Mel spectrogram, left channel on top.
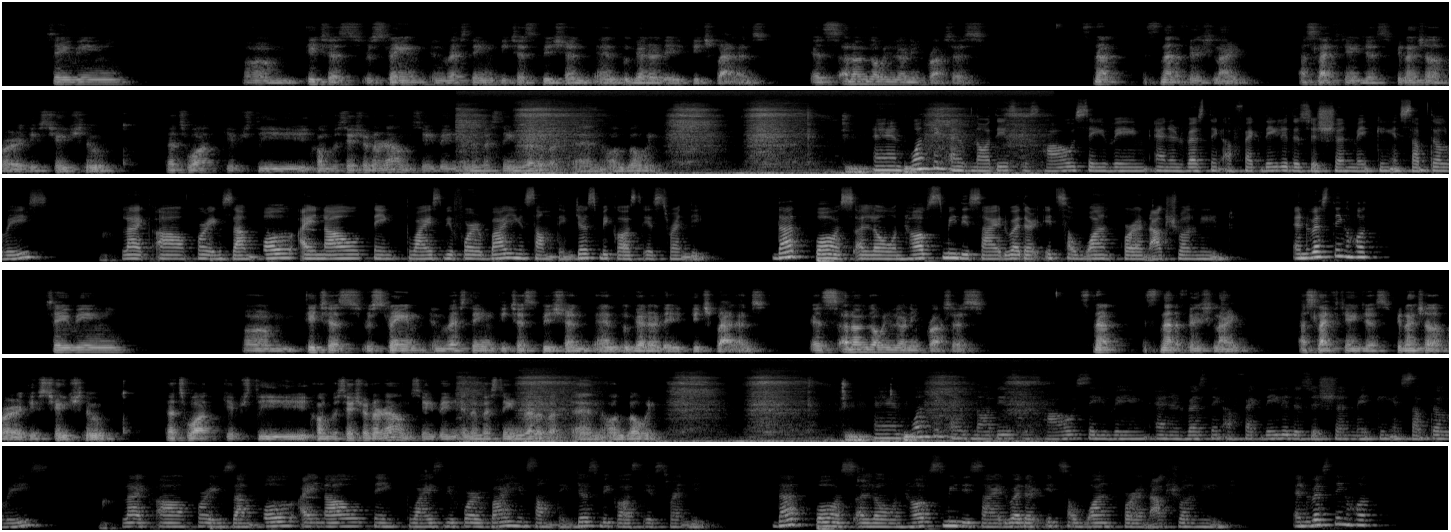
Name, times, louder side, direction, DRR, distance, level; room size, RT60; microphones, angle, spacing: voice 1, 0.4-1.2 2.4-7.6 8.1-9.8 10.9-12.4 13.0-15.6 16.1-21.0 22.9-23.2 23.5-23.6, right 4 dB, 40° right, 8 dB, 0.3 m, -33 dB
Breathing, 19.0-25.0, left 1 dB, 40° left, 0.8 m, -39 dB
voice 2, 23.2-29.2 30.1-36.0 36.6-41.2 41.9-42.6, left 4 dB, 60° left, 9 dB, 0.3 m, -34 dB
2.8 x 2.4 x 3.3 m, 0.39 s
head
